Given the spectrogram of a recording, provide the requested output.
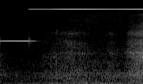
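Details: Marantz PMD 520 three-head cassette deck in a duplication stack, side B being biased: one short high beep, then faint very high steady tone over tape hiss, normal automatic bias calibration with no error.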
